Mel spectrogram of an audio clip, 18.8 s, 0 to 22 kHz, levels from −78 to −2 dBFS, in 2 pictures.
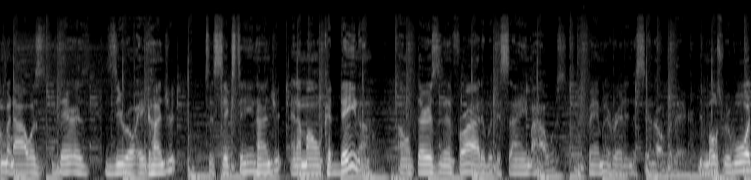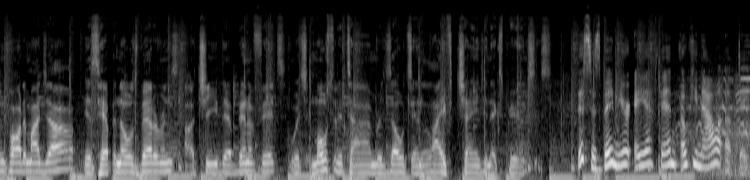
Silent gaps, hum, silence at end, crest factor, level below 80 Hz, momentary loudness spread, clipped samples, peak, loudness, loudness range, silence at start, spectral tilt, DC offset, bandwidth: none; none; 0 s; 20 dB; -38 dBFS; 12 LU; under 0.1%; -8 dBFS; -28 LUFS; 5 LU; 0 s; -6 dB/octave; under 0.1%; 16 kHz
